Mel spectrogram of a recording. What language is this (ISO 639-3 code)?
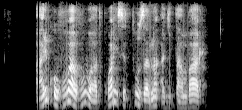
kin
